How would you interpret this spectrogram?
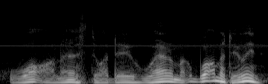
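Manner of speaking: soft, low worried muttering to self; hushed, lost self-questioning; worried inner voice. Retold or imitated. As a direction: retell anxious thoughts under the breath. Retold worried thoughts, stranded after dark.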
